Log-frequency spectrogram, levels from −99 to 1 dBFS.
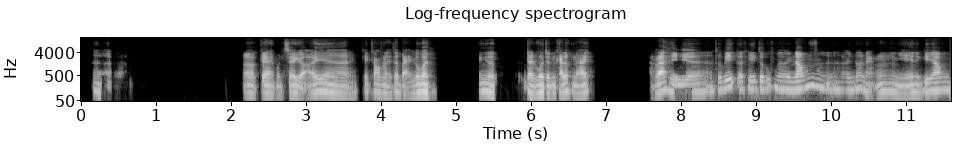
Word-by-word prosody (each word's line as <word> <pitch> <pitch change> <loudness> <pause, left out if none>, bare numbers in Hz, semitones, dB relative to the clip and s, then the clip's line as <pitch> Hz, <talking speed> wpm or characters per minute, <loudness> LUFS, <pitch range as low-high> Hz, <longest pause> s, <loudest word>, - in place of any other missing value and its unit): Ờ. 130 - -8 1.9
Ô 105 0 0
kê, 105 -1 +4
mình 95 -2 -10
sẽ 105 +3 +2
gửi, 115 +4 +2
ờ, 105 -5 -1 0.2
cái 110 - -6
câu 115 -1 0
này 105 -3 -4
tới 115 - -2
bạn 95 -3 -1
của 110 - +2
mình, 115 -1 +5 0.6
cái 125 - -4
người 115 -3 +3 0.4
tranh 105 -1 +4
vừa 110 - +6
tranh 105 -1 0
cãi - - +5
lúc 120 -1 +1
nãy: 105 +2 +1 0.7
"Thật - - -15
ra 115 +3 +9
thì, 110 -2 +1
ờ, 120 +4 -4
tui 140 - -2
biết 175 +4 +4
đôi - - -2
khi 150 0 -4
tui 150 -1 -2
cũng - - -8
hơi 150 -4 -2
nóng, 150 +8 +4 0.4
hơi 140 0 -8
nói 155 +4 -4
nặng 120 -1 -4
nhẹ 100 +1 -1
này 110 0 -4
kia 120 +1 0
ông, 135 +2 +2
115 Hz, 210 wpm, -26 LUFS, 105-135 Hz, 1.9 s, ra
